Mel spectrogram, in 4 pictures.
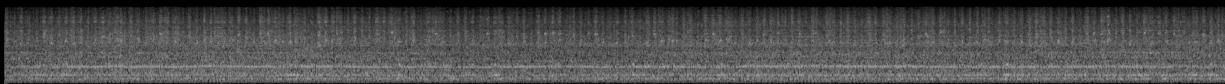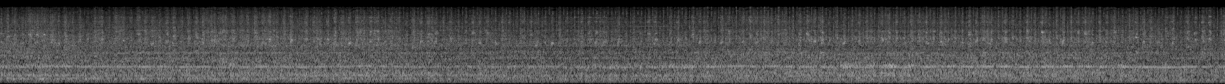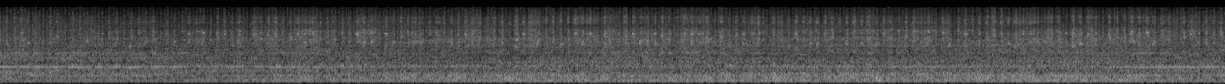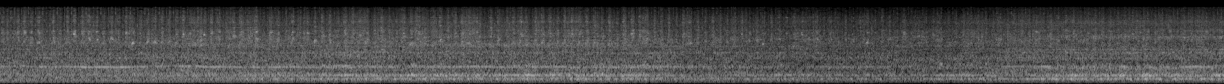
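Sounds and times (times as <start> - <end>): car engine running: 0.0 - 48.9
steady whine: 0.1 - 48.9.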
